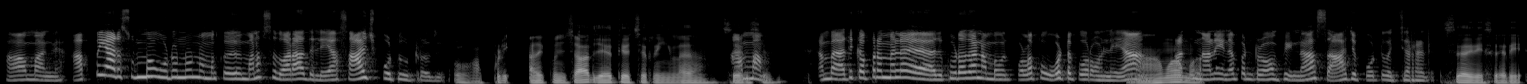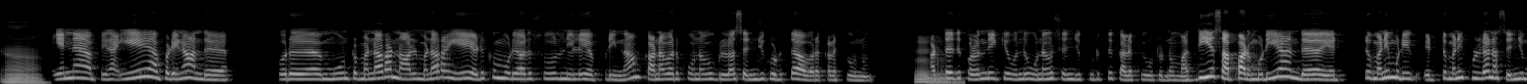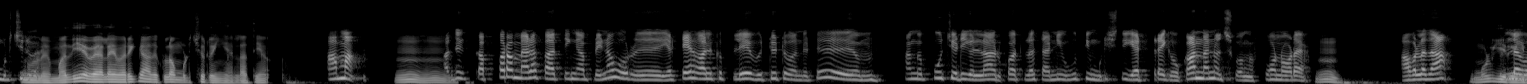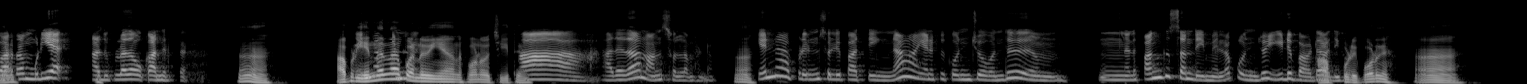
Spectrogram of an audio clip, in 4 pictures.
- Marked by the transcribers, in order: other background noise; other noise; tapping; chuckle
- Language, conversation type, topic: Tamil, podcast, உங்கள் தினசரி கைப்பேசி பயன்படுத்தும் பழக்கத்தைப் பற்றி சொல்ல முடியுமா?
